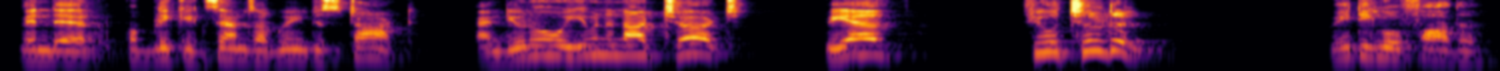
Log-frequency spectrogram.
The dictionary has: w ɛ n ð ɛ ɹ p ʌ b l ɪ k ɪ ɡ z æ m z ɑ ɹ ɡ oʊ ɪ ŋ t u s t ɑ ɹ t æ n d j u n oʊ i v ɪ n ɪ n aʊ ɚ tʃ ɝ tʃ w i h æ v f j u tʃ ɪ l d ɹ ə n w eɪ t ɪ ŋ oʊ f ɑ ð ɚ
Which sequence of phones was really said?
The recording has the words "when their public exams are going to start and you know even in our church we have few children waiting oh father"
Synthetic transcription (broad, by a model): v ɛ n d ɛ ɹ p ʌ b l ɪ k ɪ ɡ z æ m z ɑ ɹ ɡ oʊ ɪ ŋ t u s t ɑ ɹ t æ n d j u n oʊ i v ɪ n ɪ n aʊ ɚ tʃ ɝ tʃ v i h æ v f j u tʃ ɪ l d ɹ ə n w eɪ t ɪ ŋ oʊ f ɑ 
